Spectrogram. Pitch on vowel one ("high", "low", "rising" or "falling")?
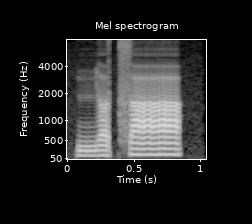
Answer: low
